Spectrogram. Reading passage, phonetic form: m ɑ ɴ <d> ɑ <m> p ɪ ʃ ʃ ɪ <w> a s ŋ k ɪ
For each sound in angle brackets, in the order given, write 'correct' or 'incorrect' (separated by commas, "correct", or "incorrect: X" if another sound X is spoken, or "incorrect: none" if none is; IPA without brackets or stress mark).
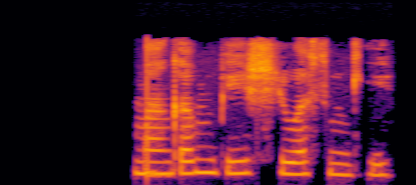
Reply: incorrect: ɢ, correct, correct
